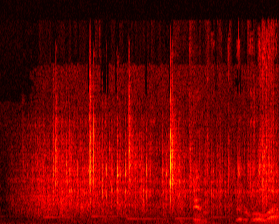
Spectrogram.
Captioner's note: tapes rolls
